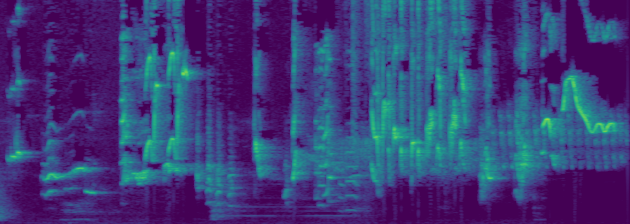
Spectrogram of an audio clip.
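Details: Oriental magpie-robin song to stir silent birds into singing: a few clear whistles lead into dense, rapid, harsh chattering and varied twittering notes.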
